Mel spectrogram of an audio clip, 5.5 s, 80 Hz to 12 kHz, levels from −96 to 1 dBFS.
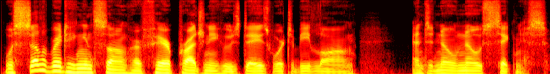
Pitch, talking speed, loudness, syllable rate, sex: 105 Hz, 195 wpm, -19 LUFS, 5.3 syllables/s, male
